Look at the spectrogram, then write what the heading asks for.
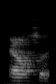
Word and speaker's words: Elsa: Elsa, yeah.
